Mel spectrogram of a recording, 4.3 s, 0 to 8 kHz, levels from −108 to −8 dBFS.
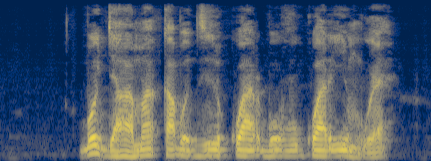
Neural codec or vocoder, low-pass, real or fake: codec, 16 kHz, 4 kbps, FreqCodec, larger model; 7.2 kHz; fake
